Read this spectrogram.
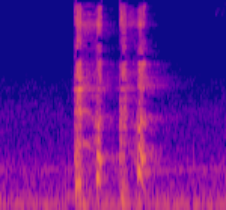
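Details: Young girl imitating a cat's cough (copycat) after being told not to cough: two quick paired playful cough-like bursts.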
